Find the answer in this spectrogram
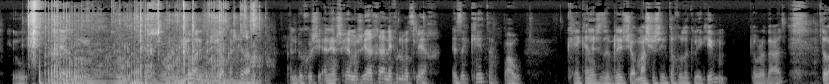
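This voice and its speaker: A man giving a casual hands-on toy review, excitable, exclaiming often and restarting his sentences. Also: mid-range voice. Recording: noisy home recording with clicks.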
